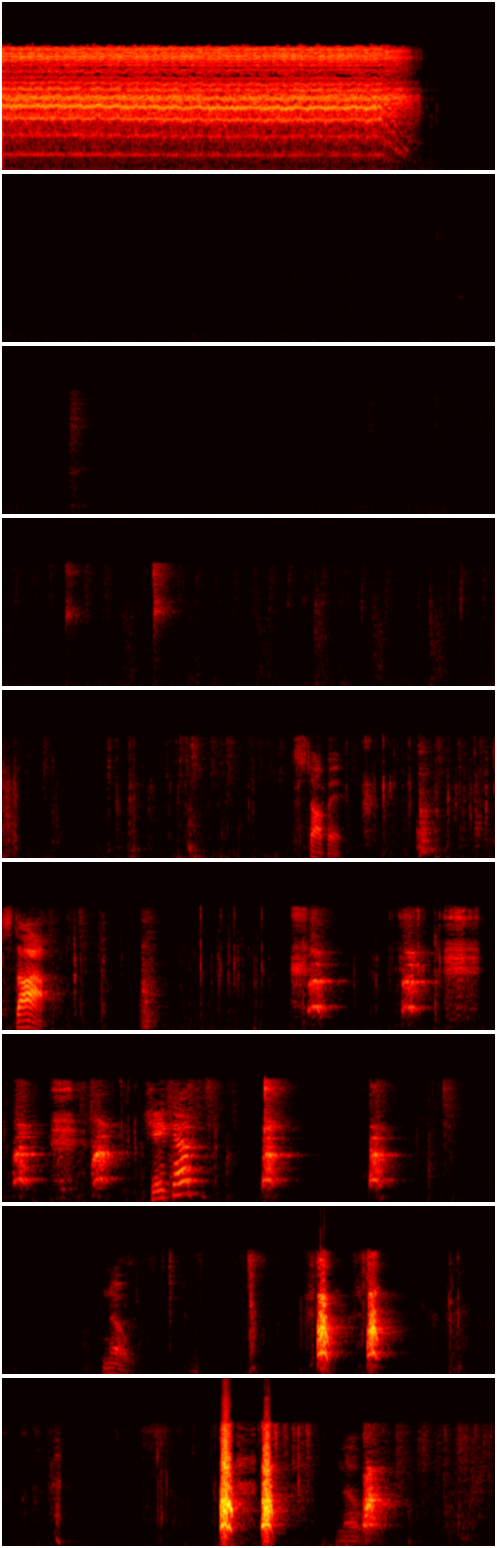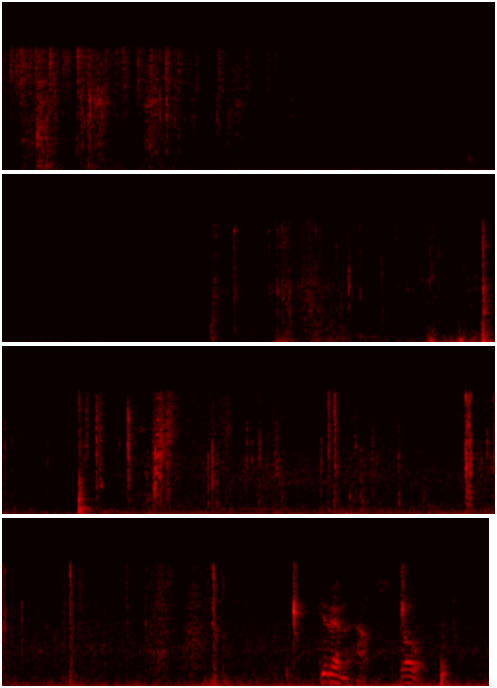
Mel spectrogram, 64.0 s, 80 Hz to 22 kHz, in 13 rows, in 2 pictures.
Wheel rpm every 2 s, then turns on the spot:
120, 100, 10, 0, 0, 0, 0, 0, 0, 0, 0, 0, 0, 0, 0, 0, 0, 0, 0, 0, 0, 0, 0, 0, 0, 0, 0, 0, 0, 0, 0, 0.
none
